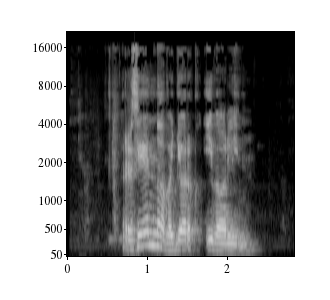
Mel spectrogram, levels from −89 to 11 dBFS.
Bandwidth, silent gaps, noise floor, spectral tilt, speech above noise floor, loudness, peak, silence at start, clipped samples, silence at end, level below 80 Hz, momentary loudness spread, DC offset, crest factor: 17 kHz; none; -49 dBFS; -3 dB/octave; 33 dB; -15 LUFS; 0 dBFS; 0.55 s; under 0.1%; 0.55 s; -60 dBFS; 16 LU; under 0.1%; 18 dB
